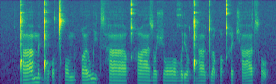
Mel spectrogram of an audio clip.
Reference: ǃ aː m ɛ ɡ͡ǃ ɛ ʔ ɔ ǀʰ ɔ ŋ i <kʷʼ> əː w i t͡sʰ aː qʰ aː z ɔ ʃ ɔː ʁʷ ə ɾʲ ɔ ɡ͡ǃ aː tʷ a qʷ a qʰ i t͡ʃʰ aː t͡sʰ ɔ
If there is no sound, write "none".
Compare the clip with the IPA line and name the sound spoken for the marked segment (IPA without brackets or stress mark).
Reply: qʷ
